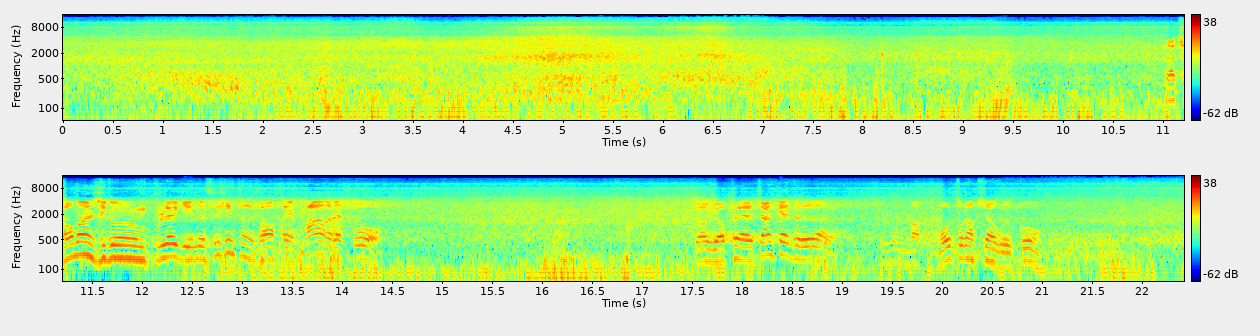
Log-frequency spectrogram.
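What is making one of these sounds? Waves crash and surge against rocks close by.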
